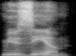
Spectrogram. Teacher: It's museum stressing that middle syllable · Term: syllable stress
